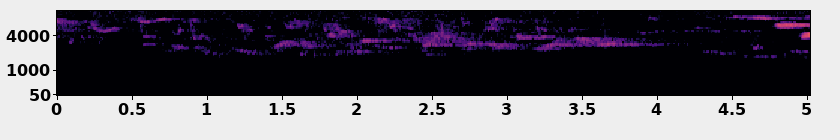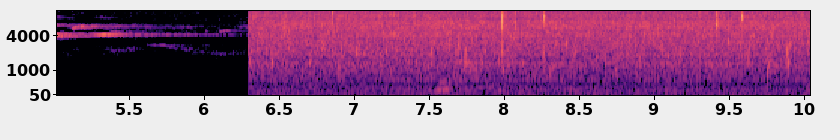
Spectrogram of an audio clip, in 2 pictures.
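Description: Faint birdsong with one louder call, then about six seconds in a sudden cut to beef keema pies frying in hot oil in a pan: a steady sizzle with sharp pops.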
